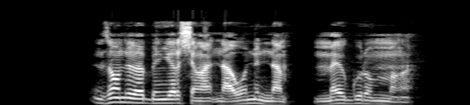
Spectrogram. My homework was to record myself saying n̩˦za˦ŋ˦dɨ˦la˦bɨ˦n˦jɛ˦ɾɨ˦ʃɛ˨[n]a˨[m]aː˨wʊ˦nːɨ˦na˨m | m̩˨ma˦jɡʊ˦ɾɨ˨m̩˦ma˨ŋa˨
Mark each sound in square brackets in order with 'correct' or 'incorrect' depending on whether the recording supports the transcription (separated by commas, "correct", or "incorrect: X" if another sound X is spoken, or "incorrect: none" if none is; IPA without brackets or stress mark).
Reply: incorrect: ŋ, incorrect: n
